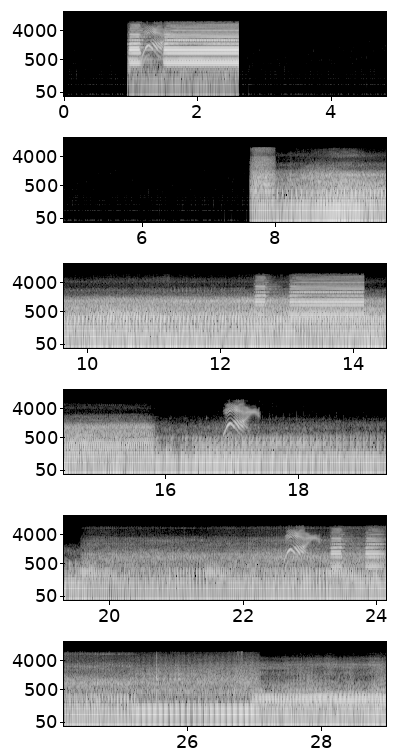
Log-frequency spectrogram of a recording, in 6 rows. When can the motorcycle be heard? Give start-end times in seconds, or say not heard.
7.6-28.9.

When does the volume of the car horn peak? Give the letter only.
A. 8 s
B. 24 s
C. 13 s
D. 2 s
D.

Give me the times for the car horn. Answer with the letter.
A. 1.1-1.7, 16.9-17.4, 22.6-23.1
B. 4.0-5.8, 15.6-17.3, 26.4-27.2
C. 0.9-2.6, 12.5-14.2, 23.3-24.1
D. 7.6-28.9
C.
